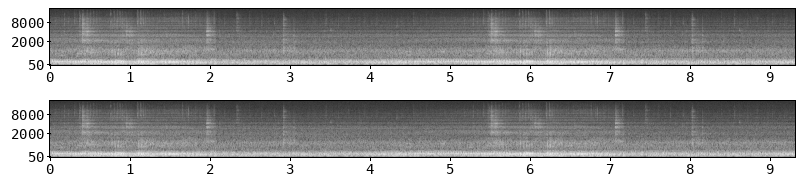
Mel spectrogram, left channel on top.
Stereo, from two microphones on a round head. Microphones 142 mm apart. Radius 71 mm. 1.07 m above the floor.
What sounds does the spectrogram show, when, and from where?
0.0 s a motorcycle: 10° left (ahead or behind)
